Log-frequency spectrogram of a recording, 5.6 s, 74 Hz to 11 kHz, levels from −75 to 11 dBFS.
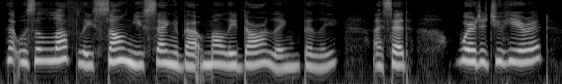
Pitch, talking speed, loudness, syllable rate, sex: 255 Hz, 190 wpm, -18 LUFS, 5.4 syllables/s, female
